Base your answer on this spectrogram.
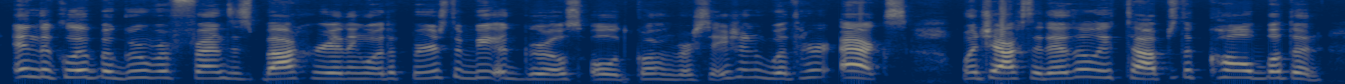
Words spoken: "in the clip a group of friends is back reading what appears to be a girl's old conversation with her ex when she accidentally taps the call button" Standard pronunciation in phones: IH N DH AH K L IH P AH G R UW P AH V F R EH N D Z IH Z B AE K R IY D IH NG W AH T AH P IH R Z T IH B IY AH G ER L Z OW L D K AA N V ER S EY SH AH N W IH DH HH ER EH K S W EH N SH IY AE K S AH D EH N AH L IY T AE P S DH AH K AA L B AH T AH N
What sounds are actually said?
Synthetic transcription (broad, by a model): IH N DH AH K L IH P AH G R UW P AH V F R EH N D Z IH Z B AE K R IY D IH NG W AH T AH P IH R Z T IH B IY AH G ER L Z OW L D K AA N V ER S EY SH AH N W IH DH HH ER EH K S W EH N SH IY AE K S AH D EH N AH L IY T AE P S DH AH K AA L B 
